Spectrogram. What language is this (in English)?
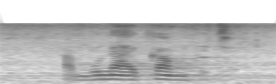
Maithili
